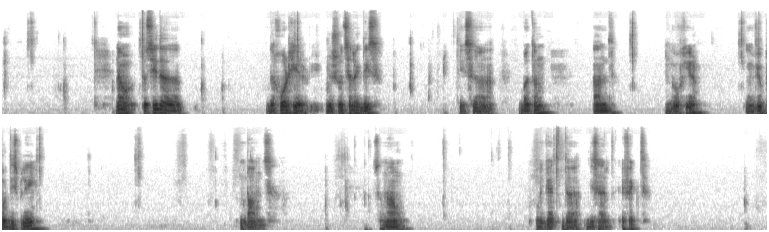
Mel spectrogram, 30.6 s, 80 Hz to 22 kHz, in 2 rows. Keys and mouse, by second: 0.4 click, 1.3 middle click, 2.7 click, 4.0 middle click, 5.8 click, 6.5-7.9 middle drag, 14.7 click, 15.0 click, 16.1-18.3 drag, 20.2-21.8 middle drag, 26.3 click, 26.7-30.2 middle drag.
